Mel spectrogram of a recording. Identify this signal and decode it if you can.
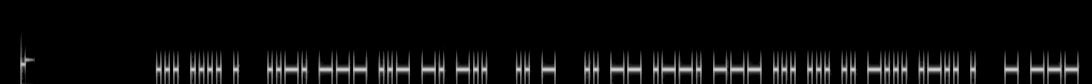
Morse code, heard as a keyed tone, about 28 wpm, 700 Hz. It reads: SHE FOUND IT IMPOSSIBLE TO
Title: Sentences from Top 1100 Words 28wpm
